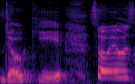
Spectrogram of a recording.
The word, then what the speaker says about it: Doki: what if it's spelled, it's like Doki, but instead of spelling with a D, they spelled it with a B or some shit, but it's also still pronounced Doki.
